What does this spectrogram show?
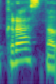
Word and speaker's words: красна: Тут наголос мав би бути красна, але з метою римування в пісні зміщується наголос. Й тисячі інших дійшли до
